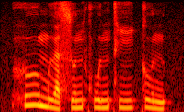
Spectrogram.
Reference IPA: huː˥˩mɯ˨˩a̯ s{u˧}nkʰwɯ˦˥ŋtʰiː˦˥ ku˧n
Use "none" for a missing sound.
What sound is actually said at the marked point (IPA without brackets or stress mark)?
u˦˥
